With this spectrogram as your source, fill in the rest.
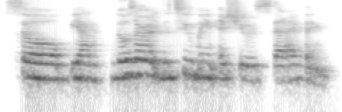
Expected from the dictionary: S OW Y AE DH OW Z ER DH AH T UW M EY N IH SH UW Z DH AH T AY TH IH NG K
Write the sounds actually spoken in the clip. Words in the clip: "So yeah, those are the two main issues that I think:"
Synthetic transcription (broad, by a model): S OW Y AE DH OW Z ER DH AH T UW M EY N IH SH UW Z DH AH T AY TH IH NG K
